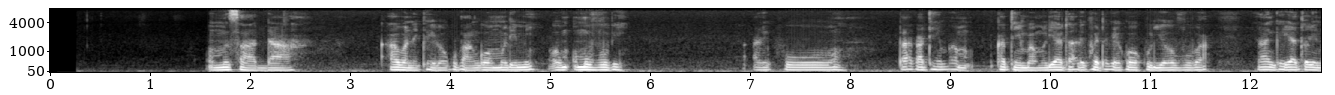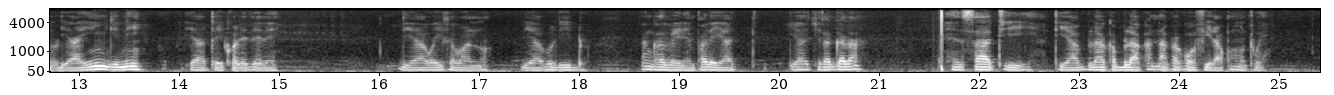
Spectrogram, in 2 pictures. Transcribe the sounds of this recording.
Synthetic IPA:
o̞musaːda | βo̞ne̞keilo̞ːkuβaːŋɡo̞ːmulimiomuvuβi | aliku | taktːbkatiːmbomuljaːtaːlikwe̞ːtekeko̞ːkuljo̞ːvuβa | e̞ɾaŋɡeːljaːtolinoljajiːŋɡiniljaːtaikole̞ɾe̞ɾe̞ | ljawaifewano̞ljaβulido̞ŋɡavaiɾe̞ːmpale | jacilaɡala | ensaːtitijaβulakaβulakanakako̞fiɾakumutwe̞

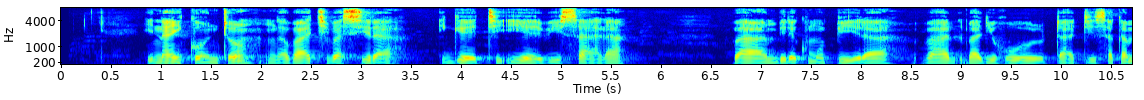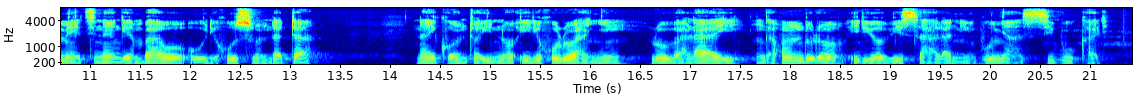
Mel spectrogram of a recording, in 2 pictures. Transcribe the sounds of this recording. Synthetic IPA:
inaiko̞ːnto̞ŋɡaβat͡ʃiβasiɾa | iɡe̞tʰiʔije̞βisala | βaːmbiɾe̞kumupiɾa | βalixutatisakame̞t͡sine̞ːŋɡe̞ːmbawo̞ʔulixusuːndata | naikʰo̞ːnto̞ino̞ʔilixulwaːɲi | luβalajiŋɡaxuːndulo̞ilijo̞βisalaniβuɲat͡siβukʰali

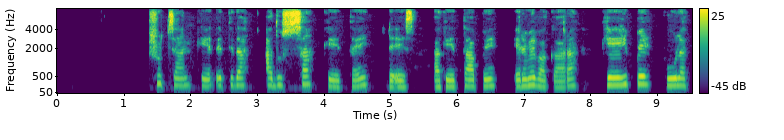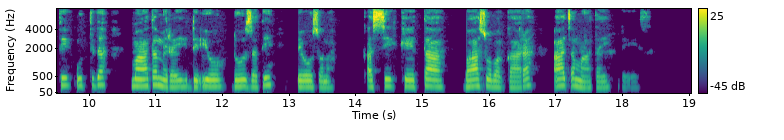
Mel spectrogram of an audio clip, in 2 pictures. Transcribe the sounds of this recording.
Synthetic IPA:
ʃʊt͡ʃːankʰe̞ːt̪ʼːɛt̪ːɪd̪ɐ | ɐd̪ʊsːɐke̞ːt̪ːɐj | d̪ɛʔe̞ːs | hɐke̞ːt̪ːaːpːɛ | ɛɾɛmɛbɐɡːaːɾɐ | kʰe̞ːhɪpːɛpuːlɐt̪ːɪʊt̪ːɪd̪ɐ | maːt̪ɐmɛɾɐjd̪ɛʔɪjod̪o̞ːzɐt̪ɪ | d̪ɛo̞ːsɔnɐ | kʼɐsːɪke̞ːt̪ːaː | baːsʊwɐbɐɡːaːɾɐ | ʔaːt͡sʼɐmaːt̪ɐjd̪ɛʔe̞ːs

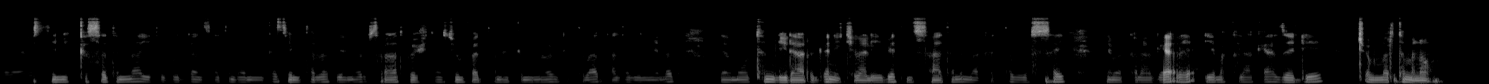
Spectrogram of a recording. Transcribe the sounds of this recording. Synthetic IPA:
əvajɾəsjɛmːikʰːəsːət̪ɨnːajɛt̪ʰəɡod̪ːansʼat̪ʰɨnbəməŋkʰəsjɛmːit̪ʰːəɾəfjɛnɨɾbsɨɾʔat̪bəʃɪ̥t̪ʰat͡ʃːɛwnfət̪ʼːənhɨkːɨmɨnːawɔjɪmkʰɨt̪ːɨβat̪kʰalt̪ʰəɡəɲːalːət̪ləmo̞t̪ʰɨnlid̪arɡənjɪt͡ʃɪlaljɛβe̞t̪ɨnsat̪ʰɨnːəkʰət̪ʰːəβwɔsaɲ | jɛməkʰːəlakʰəjazəd̪e̞ | t͡ʃʼɪmːɨɾt̪ʰɨmnəw

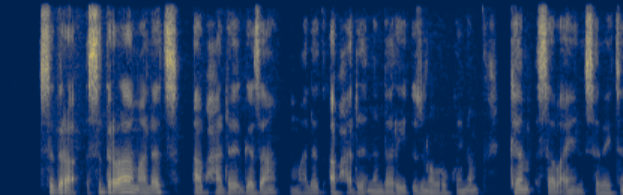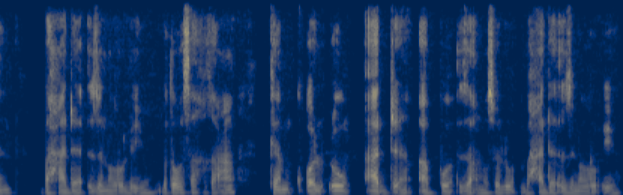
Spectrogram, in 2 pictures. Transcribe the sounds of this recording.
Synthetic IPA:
sɨd̪ɾa̰sɨd̪ɾamalɐt̪ | ʔaβħad̪ɐɡɐzama̰lɐt̪aβħa̰d̪ɐmɐmbɐɾizɨnɐ̰βɾukʰo̞jno̞m | kʰɐmsɐβʔa̰jɪnsɐβɐjt̪ʰɨn | bɨħad̪ɐzɨnɐβɾulːuʔɨ̰jːubɨt̪ʰɐwɔsaxikʰɐ̰ʕa | kʰɐmkʼolʕu | ʔad̪ɨ̰ʔabozɐ̰ʔa̰mɐsɐlubɨħad̪ɐ̰zɨnɐβɾṵʔɨjːu

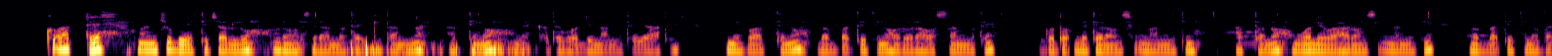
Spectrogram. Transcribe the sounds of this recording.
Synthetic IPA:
kʰɔʔɐt̪ːɛmɐnt͡ʃːʊbe̞ːt̪ːɪt͡ʃʼɐlːʊhɔɾɔnsɪɾɐnːɔt̪ɛɪkːɪt̪ɐnːɐɐt̪ːɪnɔlɛkʰːɐt̪ɛɡɔdːɪnɐnːɪt̪ʰɛjaːt̪ʰɛ | t̪ʰɪnɪkɔɐt̪ːɪnɔbɐbːɐt̪ʼːɛt̪ːɪnɔhɔɾɔɾɐhɔsːɐnːɔt̪ʰɛ | ɡɔd̪ɔʔlɛt̪ɛɾɔnsɪnɐnːɪt̪ɪɐt̪ːɔnɔwɔlɛwɐhɐɾɔnsɪnɐnːɪt̪ɪ | bɐbːɐt̪ʼːɛt̪ːɪnɔd̪ɐ

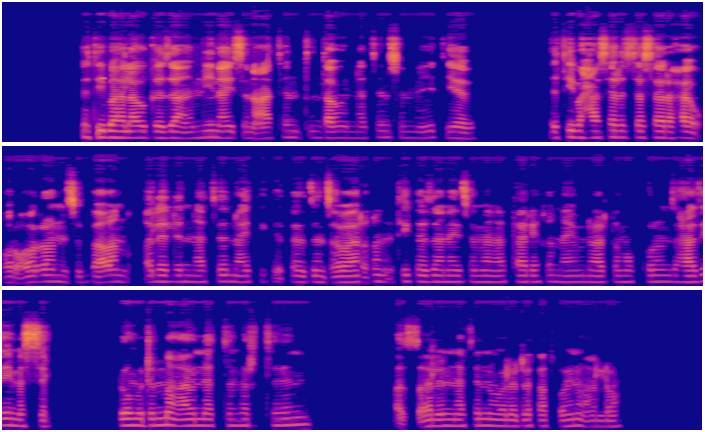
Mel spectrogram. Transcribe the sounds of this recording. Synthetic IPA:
ʔɨt̪ʰibahlawiɡɐzaɨmninajt͡sʼɨnʕat̪ʰɨnt̪ʼɨnt̪ʰawinːɐt̪ʰɨnsɨmːɨʕit̪jɪβ | ʔɨt̪ʰibɨħasɐɾzɨt̪ʰɐsɐɾħakʼɔɾʔʼoɾonːɨt͡sʼɨbːaxʼɨnkʼɨlɨlɨnːɐt̪ʰɨnːajt̪ʰikʼɨt̪ʼɐɾzʼɨnt͡sʼɐβaɾɨxʼɨnɨ̰t̪ʰiɡɐzanajzɐmɐnat̪ʰːaɾixɨnːajmɨnaɾt̪ʰɐmokʰːɨɾunzɨħazɐjɪmɐsɨl | lo̞mid̪ɨmːaːβɨnːɐt̪ʰːɨmhɨɾt̪ʰɨn | kʼɐ̰t͡sʼɐlɨnːɐt̪ʰɨnːwɔlɐd̪ot̪ʰat̪kʰo̞jnualːɐ

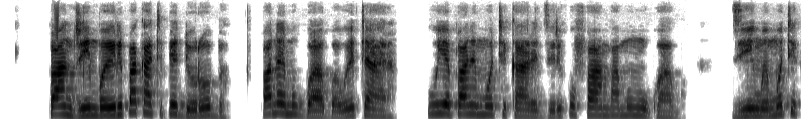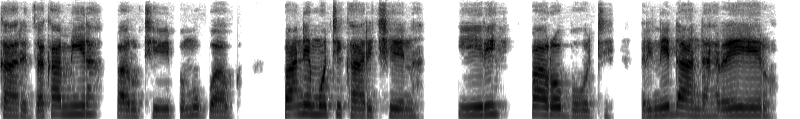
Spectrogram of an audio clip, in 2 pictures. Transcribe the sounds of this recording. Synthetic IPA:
panʐimbo̞iɾipakatipe̞dʱo̞ɾo̞bʱa | pane̞muɡʱwaɡʱwawe̞taɾa | uje̞pane̞mo̞tikaɾid͡ziɾikufambamumuɡʱwaːɡʱwa | d͡zimwe̞mo̞tikaɾid͡zakamiɾapaɾutʰiʋipemuɡʱwaːɡʱwa | pane̞mo̞tikaɾit͡ʃe̞na | iɾi | paɾo̞bʱo̞ti | rine̞ɗandare̞jeːɾo̞

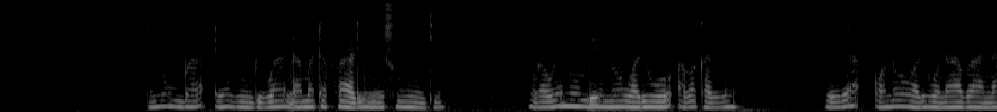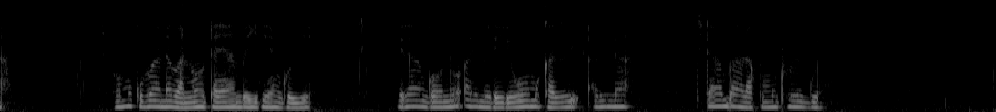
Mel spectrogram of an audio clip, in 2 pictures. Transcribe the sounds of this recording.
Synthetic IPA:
e̞nuːmbae̞jaziːmbiβwanaːmatafaːlineʃumiːnti | ŋɡawe̞ːnuːmbe̞ːno̞waliwo̞ʔaβakazi | ŋɡe̞ːɾa | onowaliwo̞naːβaːna | omukuβaːnaβano̞tajaːmbḛiɾe̞ːŋɡo̞je̞ | eɾaŋɡo̞ːno̞ʔaje̞me̞ɾe̞iɾe̞wo̞ːmukazialina | ci̥taːmbaːlakumutwe̞ːɡwe̞

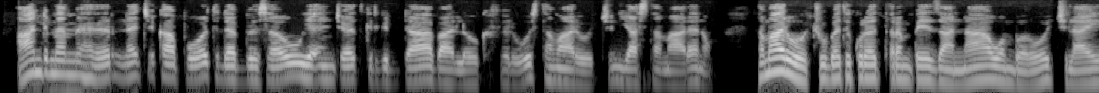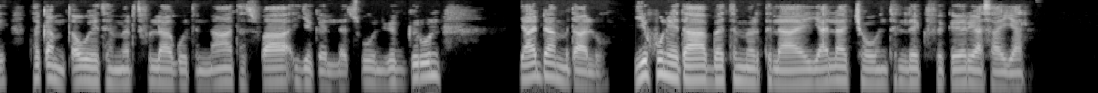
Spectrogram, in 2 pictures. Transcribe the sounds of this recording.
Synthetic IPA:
ʔand̪məmɨhɨɾnət͡ʃʼːikʰapʰo̞ɾt̪ləbːɨsəwjɛɨnt͡ʃʼət̪ɡɨd̪ɡɨd̪ːabalːəwukʰɨ̥flwʊst̪ʰːəmaɾiwo̞t͡ʃːɪnjast̪ʰəmaɾənəw | t̪ʰəmaɾiwo̞t͡ʃːubət̪ʰɨkʰʼuɾət̪ːʼɨɾəmpʼe̞zanːawɔmbəɾo̞t͡ʃːlajt̪ʰəkʼəmt̪ʼəwjɛt̪ʰɨmhɨɾt̪fɨlːaɡo̞t̪ʰʼɨnːat̪ʰəsfaɨjːɛɡəlːəsʼunɨɡɨɡːɨɾun | jad̪amːɨt̪ʼalːu | jɪhhune̞t̪ʰabət̪ʰɨmhɨɾt̪lajːalːat͡ʃːɛwnt̪ʰɨlːɨkʼfɨkʼɨɾjasajːal

